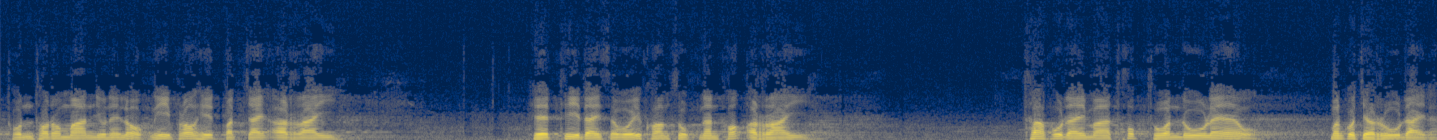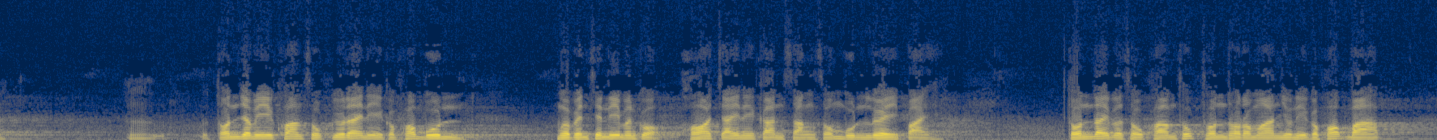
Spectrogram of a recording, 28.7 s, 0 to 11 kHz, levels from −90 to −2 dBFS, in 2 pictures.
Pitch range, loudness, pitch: 125-140 Hz, -17 LUFS, 130 Hz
